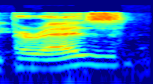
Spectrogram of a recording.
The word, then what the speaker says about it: Perez: Okay, let's practice saying a uh a Z in English. Okay, we say Perez. Perez. Perez with a Z sound. Yeah, you can say Perez.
